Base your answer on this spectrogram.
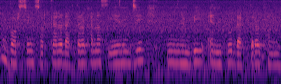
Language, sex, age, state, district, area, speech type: Odia, female, 30-45, Odisha, Ganjam, urban, spontaneous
